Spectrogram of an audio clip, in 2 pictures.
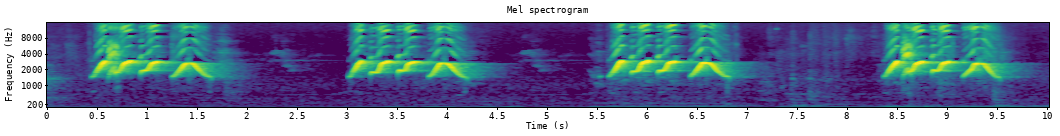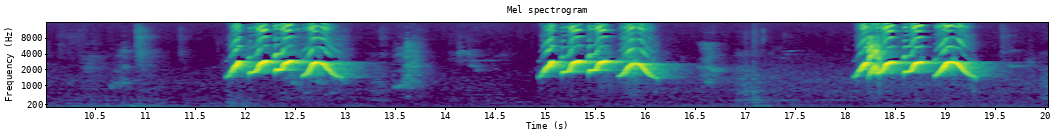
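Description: A bird's call of four quick, high notes, repeated seven times at about three-second intervals, each repeat identical to the last, as a looped recording would be.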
